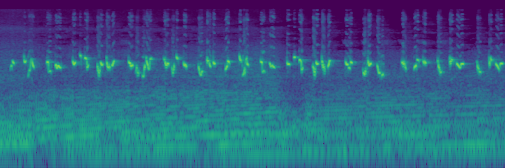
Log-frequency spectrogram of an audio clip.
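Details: Female yellow-vented bulbul in breeding condition calling the male: loud, fast chatter of sharp rising and falling chirps in small bunches, nearly continuous throughout.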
